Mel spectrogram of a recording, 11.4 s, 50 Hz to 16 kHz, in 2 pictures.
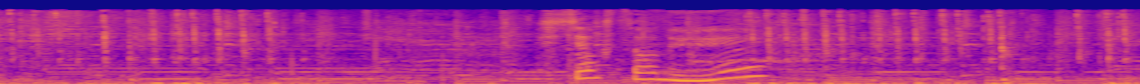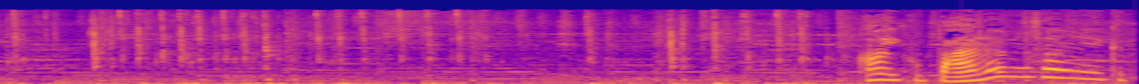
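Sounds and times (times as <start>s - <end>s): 
typing on a computer keyboard: 0.0s - 1.6s, 3.8s - 9.9s
continuous low tonal background: 0.0s - 11.3s
speech: 2.9s - 4.0s, 10.0s - 11.3s.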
